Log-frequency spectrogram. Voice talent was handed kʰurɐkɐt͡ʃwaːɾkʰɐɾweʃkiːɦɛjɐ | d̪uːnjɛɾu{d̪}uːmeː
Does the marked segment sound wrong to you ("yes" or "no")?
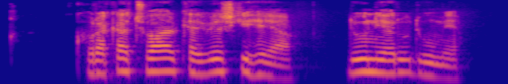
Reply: no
